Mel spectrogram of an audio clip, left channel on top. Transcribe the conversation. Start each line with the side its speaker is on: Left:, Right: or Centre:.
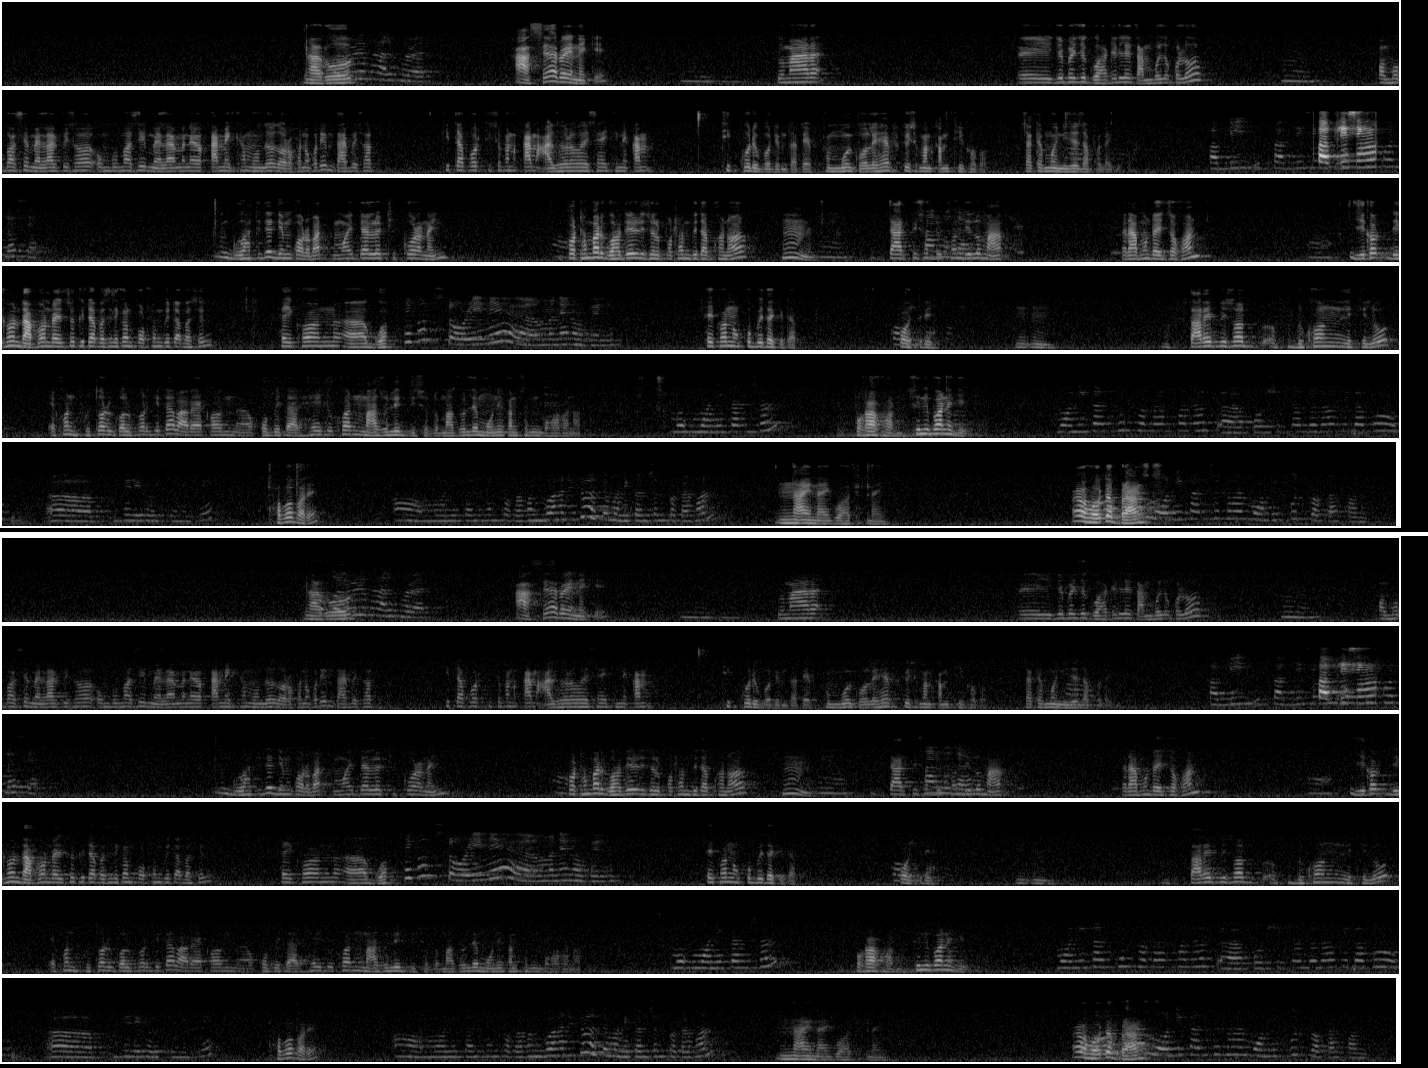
Left: আৰু
Centre: সকলোৰে ভাল ঘৰত
Left: আছে আৰু এনেকে।
Centre: উম, উম।
Left: তোমাৰ এইযে বাই গুৱাহাটীলৈ যাম বুলি ক'লোঁ।
Centre: উমঁ!
Left: অম্বুবাচী মেলাৰ পিছত অম্বুবাচী মেলা মানে কামাখ্যা মন্দিৰত দৰ্শন কৰিম। তাৰপিছত- কিতাপৰ কিছুমান কাম আধৰুৱা হৈছে সেইখিনি কাম- ঠিক কৰিব দিম তাতে মই গ'লেহে কিছুমান কাম ঠিক হ'ব। তাতে মই নিজে
Centre: অ
Left: যাব লাগিব।
Centre: পাব্লি পাব্লিচিং
Left: পাব্লিচিঙ-
Centre: হেৰিটো ক'ত লৈছে?
Left: গুৱাহাটীতে দিম কৰ'বাত মই এতিয়ালৈ ঠিক কৰা নাই।
Centre: অ
Left: প্ৰথমবাৰ
Centre: অ
Left: গুৱাহাটীৰ দিছিলোঁ প্ৰথম কিতাপখনৰ- উমঁ
Centre: উম
Left: তাৰপিছত
Centre: পাণবজাৰ
Left: দুখন দিলোঁ মাক ৰাৱণ ৰাজ্যখন।
Centre: অ
Left: যিখন যিখন ৰাৱন ৰাজ্য কি- কিতাপ আছিল সেইখন প্ৰথম কিতাপ আছিল সেইখন আ-
Centre: সেইখন ষ্টৰী নে মানে ন'বেল।
Left: সেইখন কবিতা কিতাপ।
Centre: কবিতা
Left: পত্ৰী উমঁ উমঁ। তাৰে পিছত দুখন লিখিলোঁ এখন ভূতৰ গল্পৰ কিত- কিতাপ আৰু এখন কবিতাৰ সেই দুখন মাজুলীত দিছিলোঁ মাজুলীৰ মণিকাঞ্চন প্ৰকাশনত।
Centre: ম মণিকাঞ্চন।
Left: প্ৰকাশন চিনি পোৱা নেকি?
Centre: মণিকাঞ্চন প্ৰকাশনত আহ কৌশিক নন্দনৰ কিতাপো- অঁ হেৰি হৈছে নেকি?
Left: হ'ব পাৰে।
Centre: অঁ মণিকাঞ্চন প্ৰকাশন গুৱাহাটীতো আছে মণিকাঞ্চন প্ৰকাশন।
Left: নাই নাই গুৱাহাটীত নাই। হয়তো
Centre: অঁ আচ্ছা
Left: ব্ৰাঞ্চ
Centre: মণিকাঞ্চনহয় মণিকোত প্ৰকাশন।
